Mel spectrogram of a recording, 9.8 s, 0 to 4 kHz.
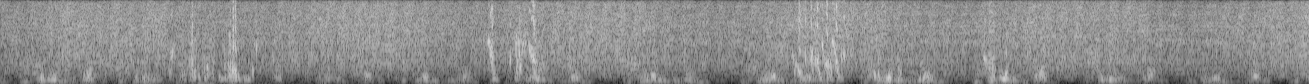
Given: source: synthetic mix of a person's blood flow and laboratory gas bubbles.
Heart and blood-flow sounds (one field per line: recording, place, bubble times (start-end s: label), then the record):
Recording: Doppler ultrasound of blood flow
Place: precordium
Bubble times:
1.24-1.32 s: bubbles
1.37-1.95 s: bubbles
3.63-3.77 s: bubbles
3.80-4.12 s: bubbles
5.90-6.37 s: bubbles
6.53-6.63 s: bubbles
6.72-6.79 s: bubbles
7.35-7.59 s: bubbles
From the record:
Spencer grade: 2 (many but less than half of the cardiac periods contain bubble signals, singularly or in groups)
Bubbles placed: anywhere in the cardiac cycle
